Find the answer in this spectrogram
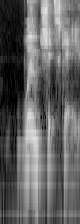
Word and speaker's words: Wojcicki: However you Wojcicki, that's how you pronounce it.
